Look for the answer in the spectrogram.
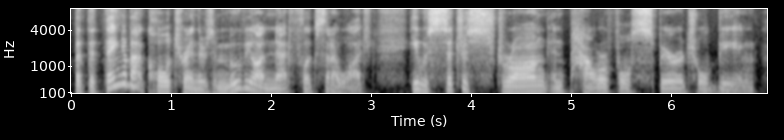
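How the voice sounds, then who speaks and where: A man's voice: fairly low pitch, wildly swooping pitch, moderate pace, no echo, clean studio sound. A man hosting an interview podcast, sharing enthusiastic anecdotes and saying "you know" often. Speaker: podcast and jazz radio host. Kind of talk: casual interview chat.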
